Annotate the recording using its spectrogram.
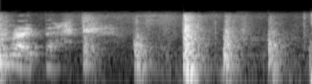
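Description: A girl's brief wordless voice, then a quick run of thumping footsteps on a wooden floor, about three steps a second.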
